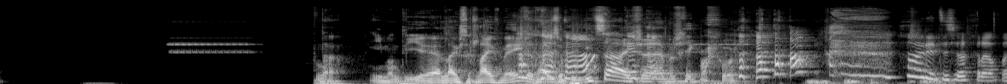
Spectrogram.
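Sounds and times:
telephone ringing: 1.7s - 2.7s, 5.2s - 7.9s
speech: 3.2s - 7.7s, 9.2s - 10.0s
laughter: 5.0s - 9.6s.

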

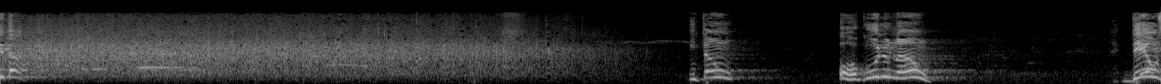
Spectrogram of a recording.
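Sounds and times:
audience applauding: 0.0s - 6.9s
speech: 6.9s - 7.5s, 8.4s - 9.4s, 11.2s - 11.5s.

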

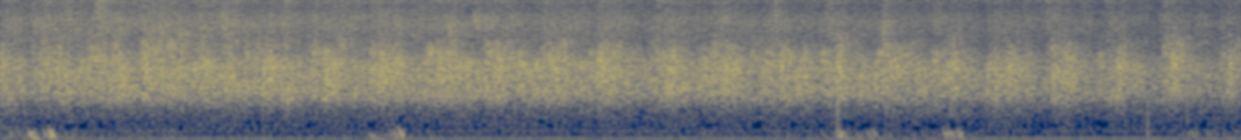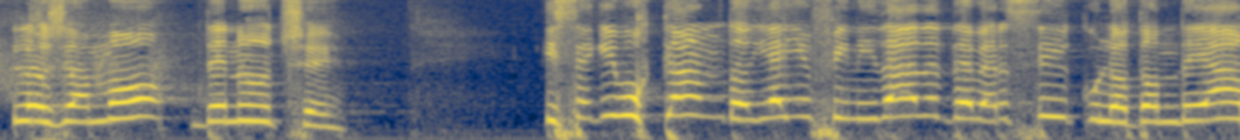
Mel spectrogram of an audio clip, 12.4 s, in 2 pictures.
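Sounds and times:
crowd applauding loudly: 0.0s - 6.3s
speech: 6.3s - 8.0s, 8.9s - 12.4s.

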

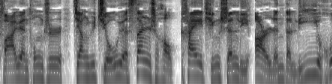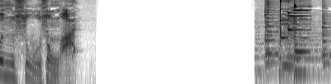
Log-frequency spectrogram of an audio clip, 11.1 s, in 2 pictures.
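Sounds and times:
speech: 0.0s - 6.9s
text message notification chime: 10.2s - 10.8s.

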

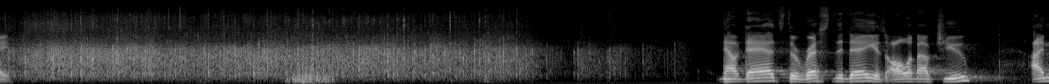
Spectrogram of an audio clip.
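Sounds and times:
speech: 0.0s - 0.2s, 7.2s - 10.4s
audience applause: 0.0s - 6.9s.

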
